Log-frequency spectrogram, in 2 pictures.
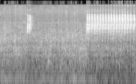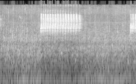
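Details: Grey-headed babbler giving harsh rapid-fire 'tembakan kasar' bursts with murmuring water behind: a quick note, then two dense, high, buzzy trills of nearly a second each, spaced by short gaps.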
